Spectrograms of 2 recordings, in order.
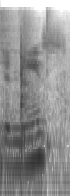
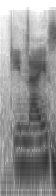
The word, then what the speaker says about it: D-Nice: Do you mean Denise? Son of a bitch! You say your name right, right now. Denise? Say it right. Denise. Correctly. Denise. White. Denise. White. D-Nice. That's better.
